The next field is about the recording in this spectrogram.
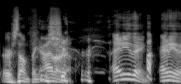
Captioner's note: laughs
